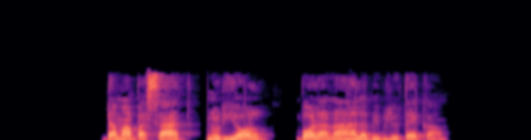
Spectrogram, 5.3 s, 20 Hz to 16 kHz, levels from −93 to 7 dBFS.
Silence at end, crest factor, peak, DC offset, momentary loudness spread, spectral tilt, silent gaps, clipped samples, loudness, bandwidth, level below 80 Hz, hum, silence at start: 0.85 s; 16 dB; -2 dBFS; under 0.1%; 9 LU; -4.5 dB/octave; 2.82-2.95 s; under 0.1%; -17 LUFS; 8.4 kHz; -56 dBFS; none; 1.05 s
